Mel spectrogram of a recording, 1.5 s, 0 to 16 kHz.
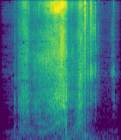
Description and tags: OBJZipr Zipper Purse Olympus LS-P4
Opening a purse, sound of a zipper. Recorded with Olympus LS-P4.
field-recording, zipper, purse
